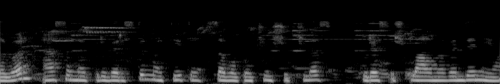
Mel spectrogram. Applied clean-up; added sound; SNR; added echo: classical method WPE with log-MMSE.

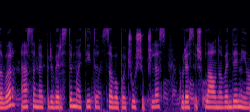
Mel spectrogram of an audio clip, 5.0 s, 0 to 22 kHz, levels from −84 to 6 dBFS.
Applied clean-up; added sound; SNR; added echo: none; none; none; none.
